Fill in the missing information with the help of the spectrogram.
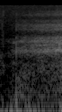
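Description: A single short sneeze, a breathy, noisy burst of air that lasts well under a second, with no talking around it.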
